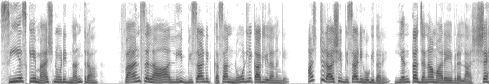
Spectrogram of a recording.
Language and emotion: Kannada, disgusted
